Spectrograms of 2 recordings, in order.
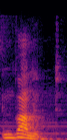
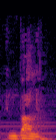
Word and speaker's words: invalid: A shift in stress, that is of relative forcefulness or loudness of a component element in an utterance from the first to the sound syllable, convert the noun invalid into the adjective invalid.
